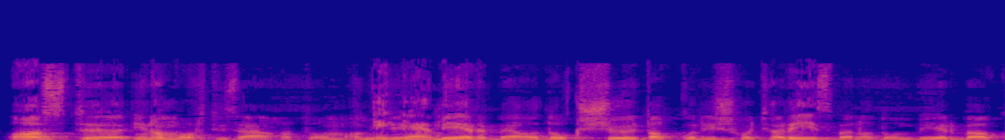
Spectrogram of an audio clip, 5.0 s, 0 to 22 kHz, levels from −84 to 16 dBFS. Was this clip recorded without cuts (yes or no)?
yes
